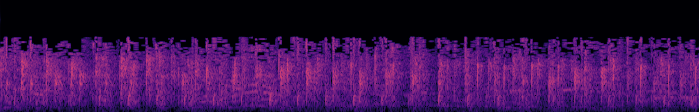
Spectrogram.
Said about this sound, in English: So I'd like to just have the mom stand up here, if you would, for a second. Sorry, I know you weren't expecting that, but a round of applause.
